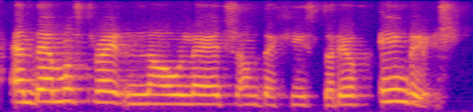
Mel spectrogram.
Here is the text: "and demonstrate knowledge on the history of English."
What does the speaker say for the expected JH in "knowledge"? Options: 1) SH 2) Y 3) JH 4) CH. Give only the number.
3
